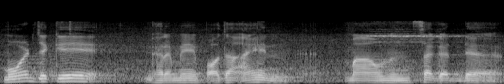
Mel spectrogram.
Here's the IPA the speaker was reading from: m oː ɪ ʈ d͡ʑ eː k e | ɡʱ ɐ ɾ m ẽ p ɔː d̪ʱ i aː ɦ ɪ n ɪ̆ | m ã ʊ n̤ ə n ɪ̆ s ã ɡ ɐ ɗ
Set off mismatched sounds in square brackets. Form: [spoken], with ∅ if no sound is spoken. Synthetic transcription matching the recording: m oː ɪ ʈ d͡ʑ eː k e | ɡʱ ɐ ɾ m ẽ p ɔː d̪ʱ [a] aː ɦ ɪ n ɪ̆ | m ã ʊ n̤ ə n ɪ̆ s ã ɡ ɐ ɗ

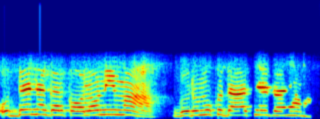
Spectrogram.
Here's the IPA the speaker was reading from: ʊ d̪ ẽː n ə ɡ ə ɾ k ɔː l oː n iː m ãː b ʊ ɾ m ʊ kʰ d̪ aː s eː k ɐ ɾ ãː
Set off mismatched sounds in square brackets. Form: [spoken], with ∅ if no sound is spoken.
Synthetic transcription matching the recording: ʊ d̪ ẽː n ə ɡ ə ɾ k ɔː l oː n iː m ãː [ɡ] ʊ ɾ m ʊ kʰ d̪ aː s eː [ɡ] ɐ ɾ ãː

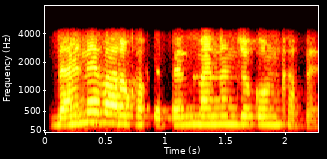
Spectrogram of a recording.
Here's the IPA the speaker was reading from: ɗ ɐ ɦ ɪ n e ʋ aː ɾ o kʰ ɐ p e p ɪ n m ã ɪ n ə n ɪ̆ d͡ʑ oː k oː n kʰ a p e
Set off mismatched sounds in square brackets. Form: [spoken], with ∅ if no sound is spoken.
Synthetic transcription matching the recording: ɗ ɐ ɦ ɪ n e ʋ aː ɾ o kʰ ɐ p e p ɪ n m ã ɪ n ə n ɪ̆ d͡ʑ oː k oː n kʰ [ɐ] p e

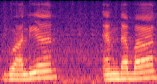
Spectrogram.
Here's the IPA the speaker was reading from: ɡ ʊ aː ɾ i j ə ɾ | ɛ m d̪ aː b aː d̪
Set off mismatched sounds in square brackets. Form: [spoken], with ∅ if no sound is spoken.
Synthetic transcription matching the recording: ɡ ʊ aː [l] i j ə ɾ | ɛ m d̪ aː b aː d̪

